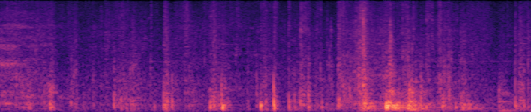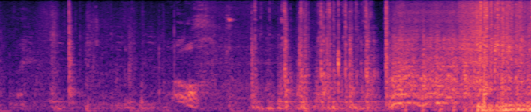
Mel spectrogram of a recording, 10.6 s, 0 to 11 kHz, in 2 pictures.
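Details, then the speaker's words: 1971 International 1890 plow truck, sat since 2001, carb rebuilt and fuel line replaced, float bowls filled: uneven cranking at about three turns a second with sputters but no catch; no fuel yet seen at the filter, possibly flooded. "it hasn't started pulling fuel yet though I was hoping it would by now it'll tell right at that filter if it's pulling fuel"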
